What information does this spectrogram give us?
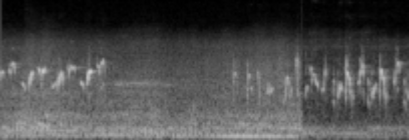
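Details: Sooty-headed bulbul female in breeding condition, her call used to lure males to sing: bursts of fast, twittering chatter with bright chirps, a quieter stretch in between, then more lively chattering, over background hum.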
